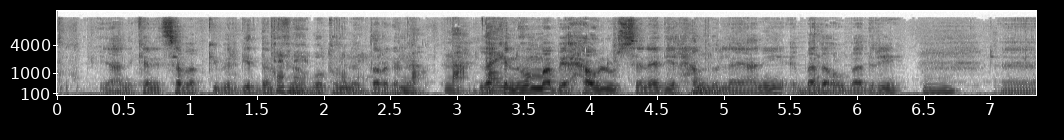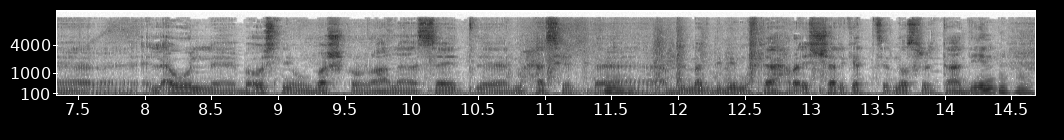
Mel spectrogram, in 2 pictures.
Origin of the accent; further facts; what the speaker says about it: Egypt; يعني احنا كمصريين ان السوبر يتلعب هنا في مصر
